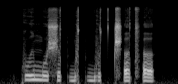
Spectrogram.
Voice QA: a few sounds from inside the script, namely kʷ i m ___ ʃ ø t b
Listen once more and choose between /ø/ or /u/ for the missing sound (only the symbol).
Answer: u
